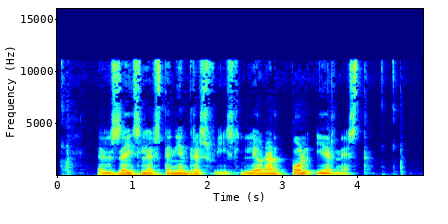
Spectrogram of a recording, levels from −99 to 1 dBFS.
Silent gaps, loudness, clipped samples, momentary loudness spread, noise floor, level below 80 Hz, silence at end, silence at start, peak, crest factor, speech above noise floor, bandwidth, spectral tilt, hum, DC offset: none; -28 LUFS; under 0.1%; 11 LU; -59 dBFS; -62 dBFS; 0.3 s; 0.15 s; -12 dBFS; 18 dB; 32 dB; 11.5 kHz; -6 dB/octave; none; under 0.1%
